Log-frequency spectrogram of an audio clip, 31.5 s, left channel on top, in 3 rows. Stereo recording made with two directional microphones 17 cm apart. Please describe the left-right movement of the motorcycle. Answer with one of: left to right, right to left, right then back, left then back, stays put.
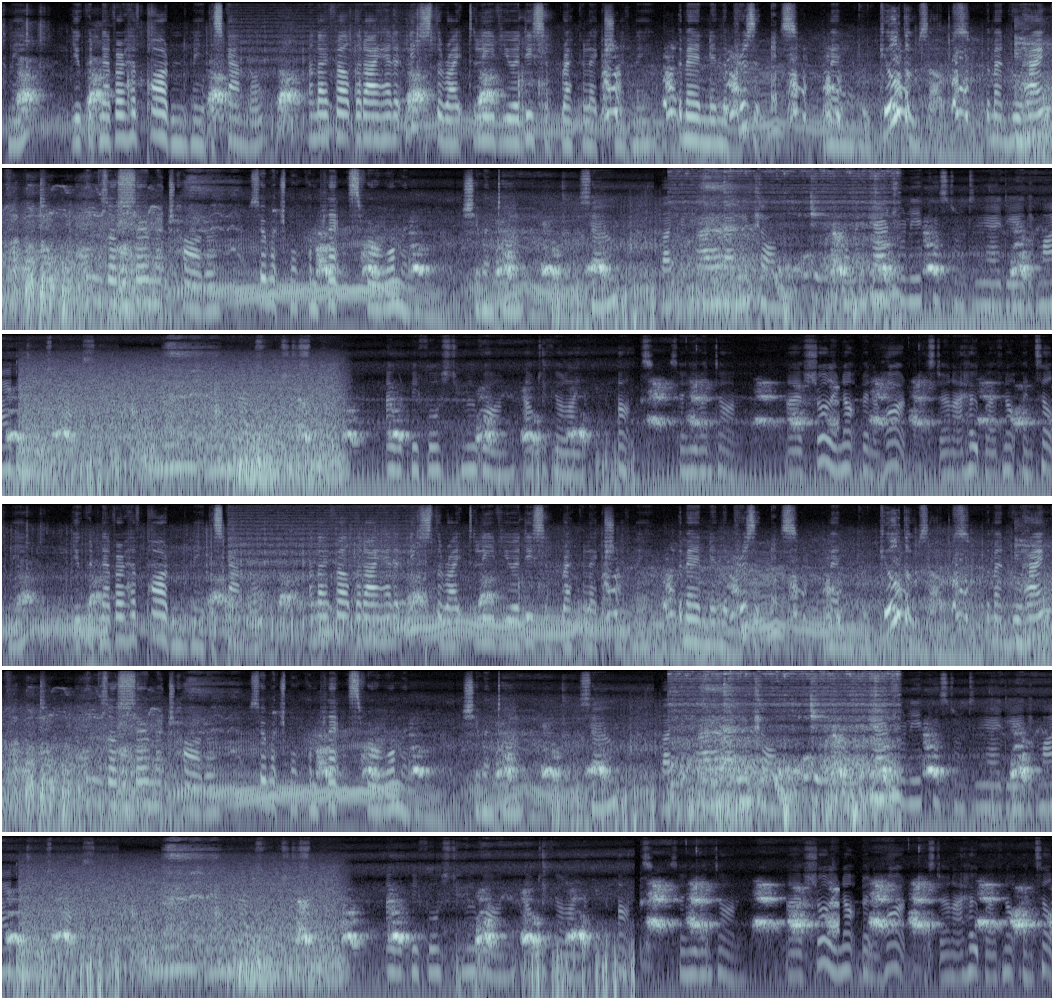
right to left.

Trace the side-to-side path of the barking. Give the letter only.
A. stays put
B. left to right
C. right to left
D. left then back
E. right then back
B.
